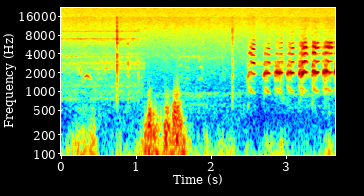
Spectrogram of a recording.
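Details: Banded Stilt (Cladorhynchus leucocephalus) at the Western Treatment Plant, Wyndham, Victoria, in April 2024, giving a quick run of short, nasal yelping notes, about eight per second, near the end, over a steady low rumble of wind.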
